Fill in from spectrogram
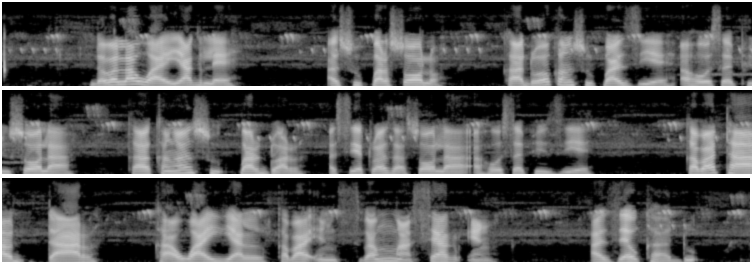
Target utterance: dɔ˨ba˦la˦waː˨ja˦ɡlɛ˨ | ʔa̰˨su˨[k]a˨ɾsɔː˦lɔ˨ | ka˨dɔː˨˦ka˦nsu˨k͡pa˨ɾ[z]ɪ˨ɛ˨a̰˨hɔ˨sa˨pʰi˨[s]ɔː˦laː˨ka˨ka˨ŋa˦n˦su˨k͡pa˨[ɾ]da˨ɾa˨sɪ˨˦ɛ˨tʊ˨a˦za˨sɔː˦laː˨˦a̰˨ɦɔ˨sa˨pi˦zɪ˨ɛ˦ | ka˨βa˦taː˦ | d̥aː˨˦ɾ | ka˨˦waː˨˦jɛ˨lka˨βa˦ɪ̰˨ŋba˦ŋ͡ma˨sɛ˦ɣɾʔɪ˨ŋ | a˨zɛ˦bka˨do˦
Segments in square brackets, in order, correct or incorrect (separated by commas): incorrect, correct, correct, correct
